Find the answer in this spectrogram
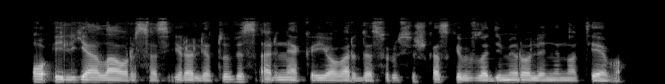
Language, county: Lithuanian, Vilnius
